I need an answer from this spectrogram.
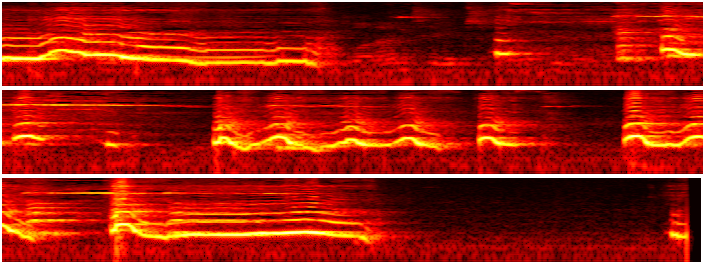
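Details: Two greyhounds, Cody and Tiny, roo together in a singing bout: wavering, yodelling howls sliding up and down in pitch, broken into several long bursts with short pauses, voices overlapping in warbled harmony.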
